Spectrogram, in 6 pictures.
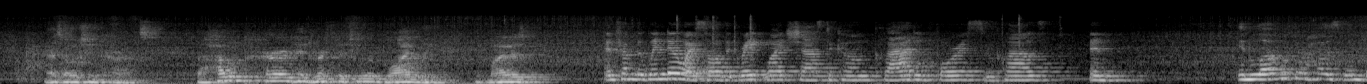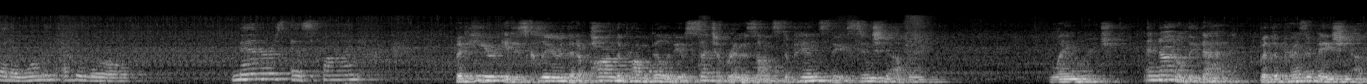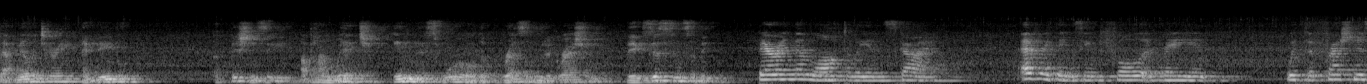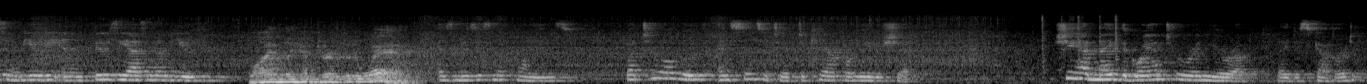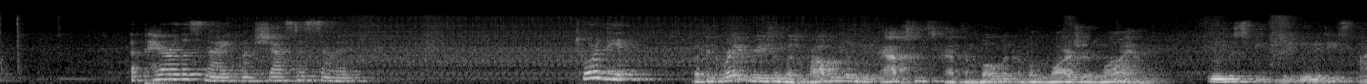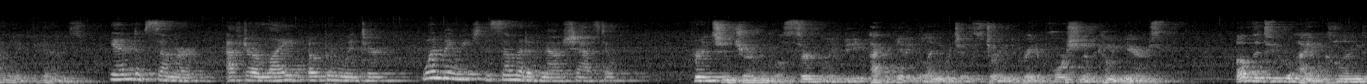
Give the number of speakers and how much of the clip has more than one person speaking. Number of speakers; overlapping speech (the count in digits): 4, no overlap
